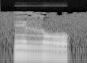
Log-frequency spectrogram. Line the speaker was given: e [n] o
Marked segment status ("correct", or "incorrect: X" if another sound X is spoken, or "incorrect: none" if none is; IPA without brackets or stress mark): incorrect: lː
